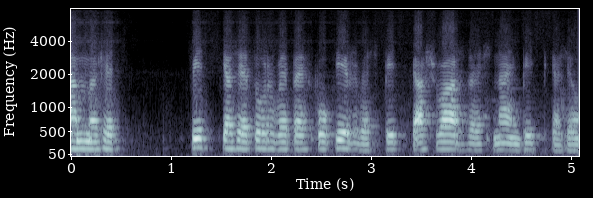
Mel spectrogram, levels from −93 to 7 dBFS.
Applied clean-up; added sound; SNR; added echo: neural separator model SepFormer DNS4.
